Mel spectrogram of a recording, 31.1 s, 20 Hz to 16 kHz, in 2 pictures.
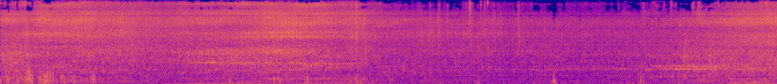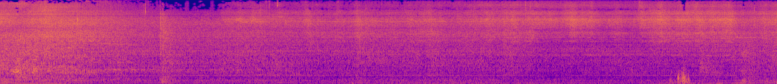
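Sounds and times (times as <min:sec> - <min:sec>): motor vehicle passing: 0:00.0 - 0:07.6, 0:12.8 - 0:18.4
hum of city traffic: 0:00.0 - 0:31.0.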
